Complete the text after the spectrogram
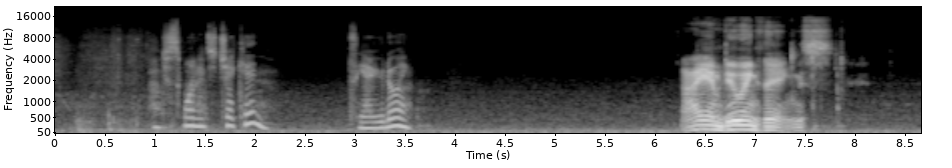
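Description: A woman speaks gently and warmly.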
